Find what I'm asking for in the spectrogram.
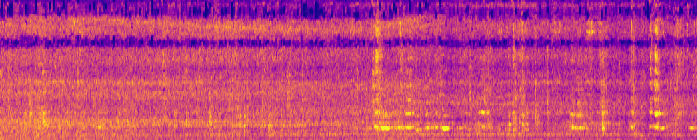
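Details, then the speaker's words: Quad-track tractor pulling wide roller implement in field, heard from cab with curved rear window: even drone with only odd stone clicks, no scraping or rubbing; running quietly and normally. "The noise dead is phenomenal. So, you can't hear it. working up lovely anyway."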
